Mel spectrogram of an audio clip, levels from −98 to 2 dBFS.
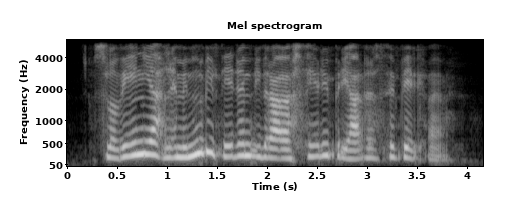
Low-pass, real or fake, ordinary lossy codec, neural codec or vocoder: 5.4 kHz; fake; none; autoencoder, 44.1 kHz, a latent of 192 numbers a frame, MeloTTS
